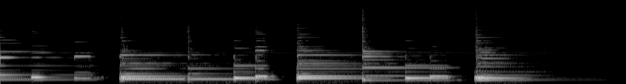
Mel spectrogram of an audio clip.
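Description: Ukulele strummed without singing: chords struck in short phrases, each phrase stopped short, and the last chord left to ring and fade away near the end.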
